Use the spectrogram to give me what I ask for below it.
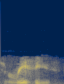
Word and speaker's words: Reese's: R-I-S-I is the spelling. It's Italian. The candy is Reese's Pieces, more like the name Reese.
